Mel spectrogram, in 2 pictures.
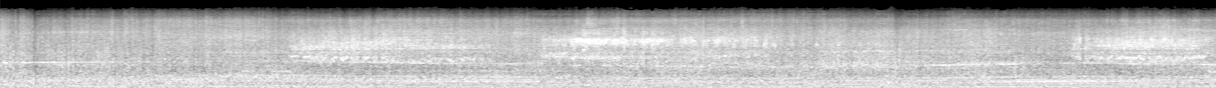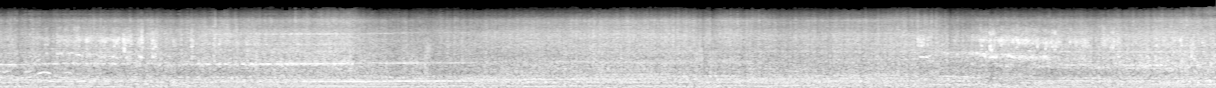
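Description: Racing kart engine running hard through a lap, its pitch rising and falling as it accelerates out of corners and slows into them. It is loud throughout, with a few short bursts of higher hiss.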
